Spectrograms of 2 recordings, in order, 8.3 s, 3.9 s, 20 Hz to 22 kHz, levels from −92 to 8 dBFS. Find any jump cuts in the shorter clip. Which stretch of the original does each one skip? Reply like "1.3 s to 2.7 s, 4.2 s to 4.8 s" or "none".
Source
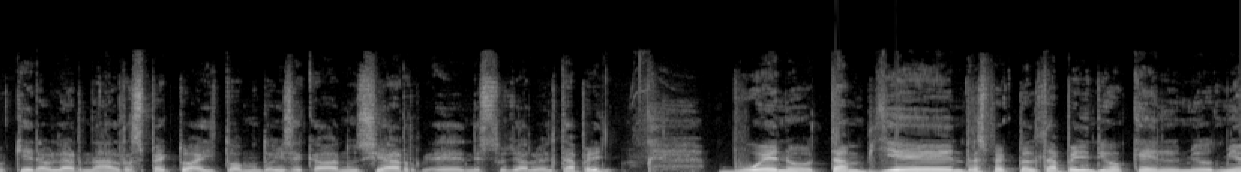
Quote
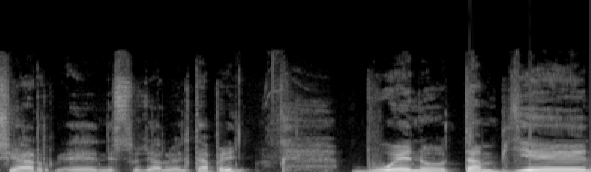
none

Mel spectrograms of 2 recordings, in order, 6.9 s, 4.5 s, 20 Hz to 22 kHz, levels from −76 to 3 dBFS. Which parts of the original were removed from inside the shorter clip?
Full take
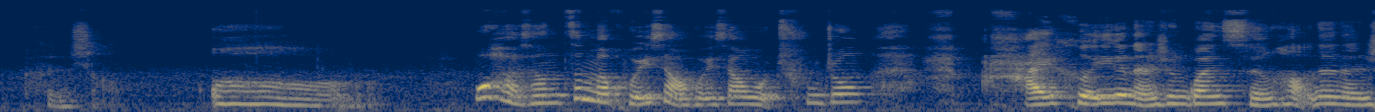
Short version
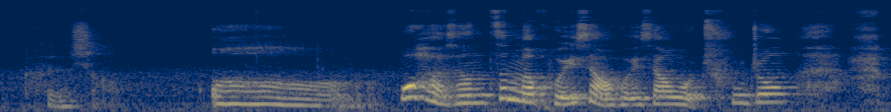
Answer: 1.9 s to 2.3 s

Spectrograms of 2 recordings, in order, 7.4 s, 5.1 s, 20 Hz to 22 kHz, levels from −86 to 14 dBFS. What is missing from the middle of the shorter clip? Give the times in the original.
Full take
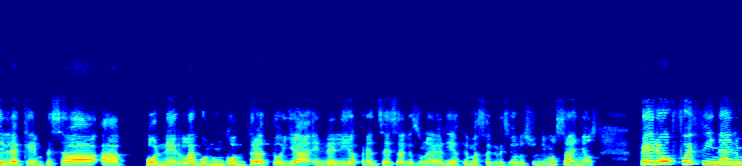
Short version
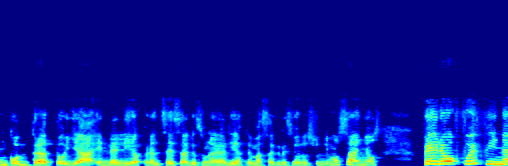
none

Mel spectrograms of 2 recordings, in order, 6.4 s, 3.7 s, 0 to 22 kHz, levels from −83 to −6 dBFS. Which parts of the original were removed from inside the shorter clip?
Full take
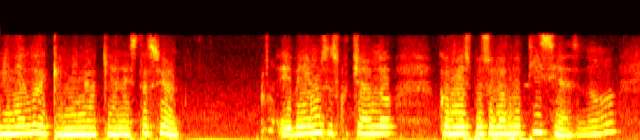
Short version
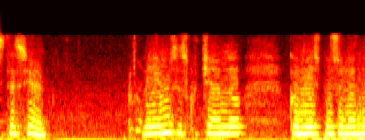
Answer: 2.7 s to 2.9 s

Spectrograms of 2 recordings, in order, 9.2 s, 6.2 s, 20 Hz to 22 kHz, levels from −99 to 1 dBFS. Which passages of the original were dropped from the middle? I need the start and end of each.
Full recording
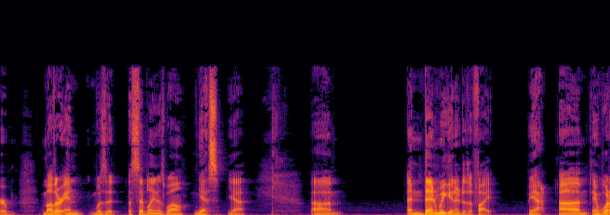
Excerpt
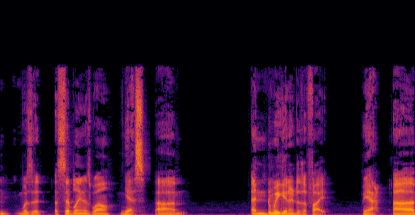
3.3 s to 4.6 s, 6.4 s to 6.5 s

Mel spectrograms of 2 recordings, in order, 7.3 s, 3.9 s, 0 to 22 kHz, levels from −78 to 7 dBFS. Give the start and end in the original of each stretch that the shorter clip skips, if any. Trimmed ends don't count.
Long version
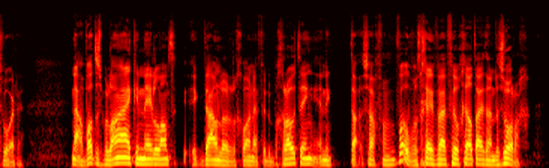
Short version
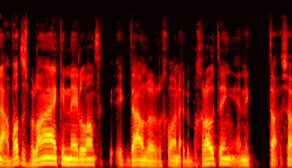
3.4 s to 3.5 s

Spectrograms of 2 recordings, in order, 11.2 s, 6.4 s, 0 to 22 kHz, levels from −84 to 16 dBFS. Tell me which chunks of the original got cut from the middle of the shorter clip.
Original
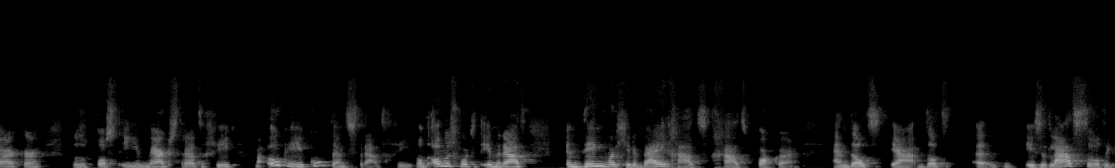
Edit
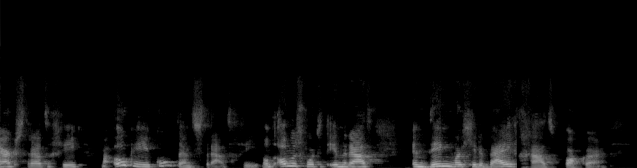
6.7 s to 7.1 s

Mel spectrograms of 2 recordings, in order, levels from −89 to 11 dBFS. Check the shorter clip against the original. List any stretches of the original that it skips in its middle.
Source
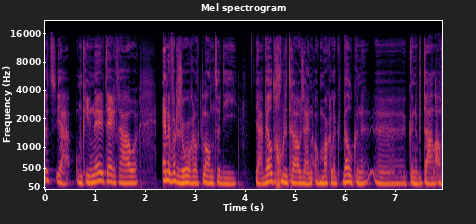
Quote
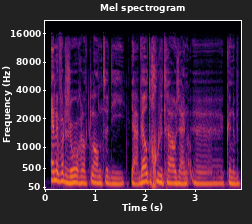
3.9 s to 4.1 s, 5.4 s to 6.5 s

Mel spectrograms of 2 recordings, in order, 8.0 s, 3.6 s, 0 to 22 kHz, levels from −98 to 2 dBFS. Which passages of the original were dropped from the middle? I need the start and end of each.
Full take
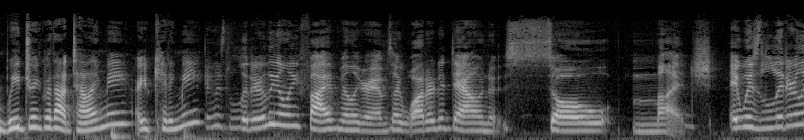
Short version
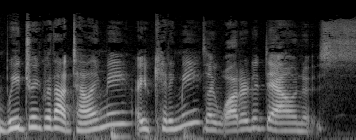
2.0 s to 3.9 s

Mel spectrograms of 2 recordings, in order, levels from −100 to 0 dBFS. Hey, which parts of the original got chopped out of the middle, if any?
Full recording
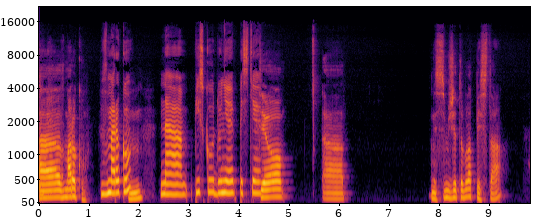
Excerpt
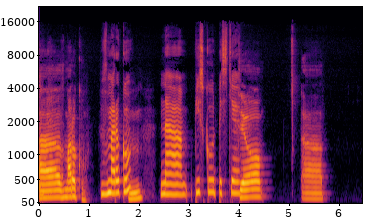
3.5 s to 3.9 s

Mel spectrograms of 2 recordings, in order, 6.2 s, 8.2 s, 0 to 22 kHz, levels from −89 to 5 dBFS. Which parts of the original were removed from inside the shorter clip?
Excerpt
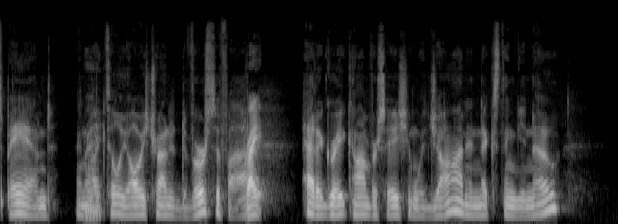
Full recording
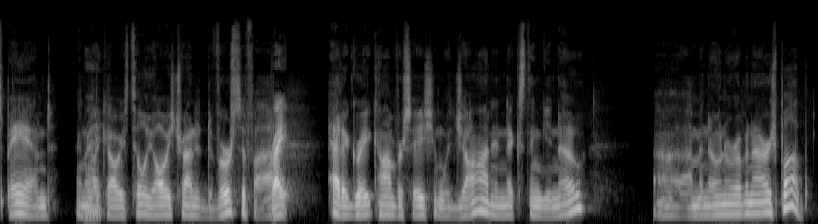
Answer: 1.0 s to 1.3 s

